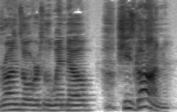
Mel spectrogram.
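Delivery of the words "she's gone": high, loud shocked line; shocked gasp. Retold or imitated. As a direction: blurt it out in shock. Jonathan finds mannequin gone.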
